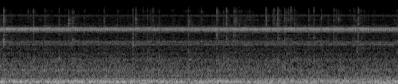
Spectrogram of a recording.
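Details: Crickets after a passing storm, a steady high-pitched continuous trill running unbroken beneath the dense low rumble and hum of an air conditioner.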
